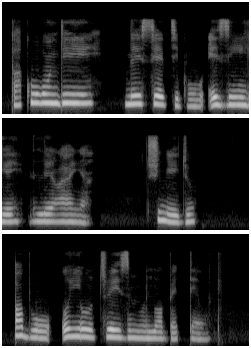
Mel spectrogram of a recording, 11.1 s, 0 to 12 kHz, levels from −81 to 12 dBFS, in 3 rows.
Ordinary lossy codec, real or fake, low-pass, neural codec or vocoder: none; fake; 7.2 kHz; codec, 16 kHz, 1 kbps, FunCodec, trained on LibriTTS, 50 frames a second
